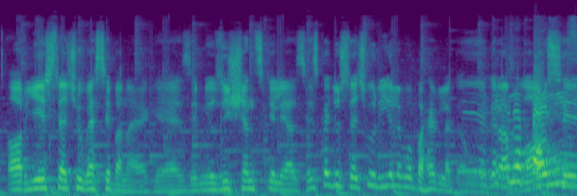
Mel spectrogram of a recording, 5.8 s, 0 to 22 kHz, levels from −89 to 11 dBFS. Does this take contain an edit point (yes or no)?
yes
